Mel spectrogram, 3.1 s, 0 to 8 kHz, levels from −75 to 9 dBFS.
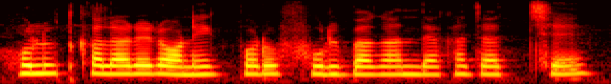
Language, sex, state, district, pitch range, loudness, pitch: Bengali, female, West Bengal, Cooch Behar, 245-260 Hz, -17 LUFS, 250 Hz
